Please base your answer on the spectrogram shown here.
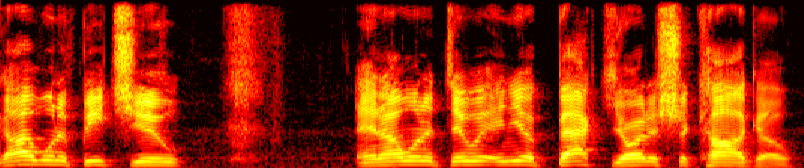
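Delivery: imitated combative wrestler; mock challenge. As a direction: throw down a challenge like a promo. Imitating Becky's challenge to her rival.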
